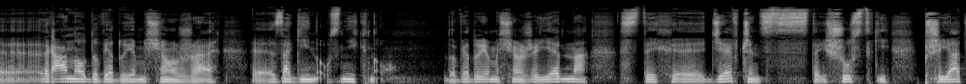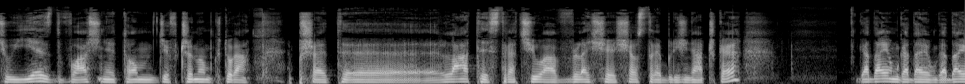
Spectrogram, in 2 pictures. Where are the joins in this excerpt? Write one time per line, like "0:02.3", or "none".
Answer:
0:04.4
0:18.2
